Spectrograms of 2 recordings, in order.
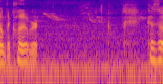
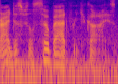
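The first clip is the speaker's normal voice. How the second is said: whispering; 4 semitones lower, 7 dB quieter than usual. Real, not acted. Sympathy for friends in heat.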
